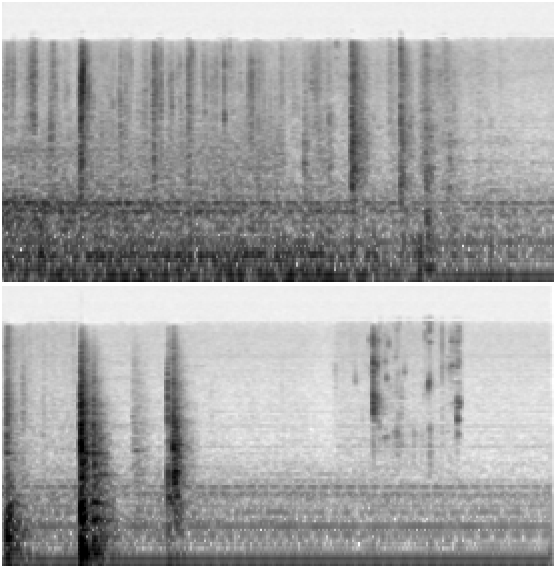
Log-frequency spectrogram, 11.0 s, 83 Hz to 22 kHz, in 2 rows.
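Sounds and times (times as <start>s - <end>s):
low steady hum: 0.0s - 11.0s
knocks on kitchen counter: 5.6s - 7.4s.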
